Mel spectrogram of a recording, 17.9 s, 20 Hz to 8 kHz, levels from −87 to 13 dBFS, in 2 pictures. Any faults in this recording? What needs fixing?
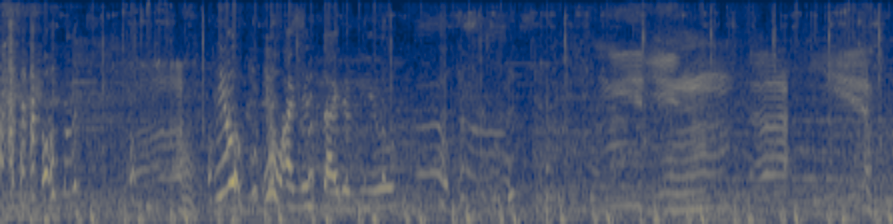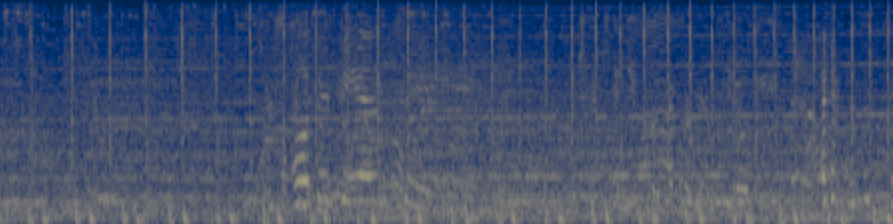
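From 0.0 to 9.84 s there is a 50 Hz buzz from the resampler being restarted on every block. Each 20 ms block was converted in isolation, which fits a 44.1 kHz to 16 kHz conversion, leaving a small error at every block edge. Unlike mains hum, it disappears whenever the signal does. Keep the resampler's filter state running continuously across blocks instead of resetting it for each one.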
